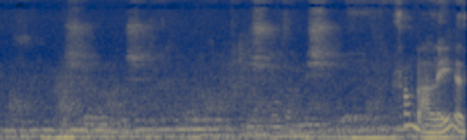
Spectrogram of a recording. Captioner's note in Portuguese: conversas distantes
